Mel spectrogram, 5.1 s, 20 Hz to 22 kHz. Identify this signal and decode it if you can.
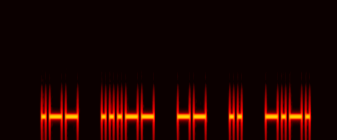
Morse code, heard as a keyed tone, about 19 wpm, spaced as for 14 wpm, 700 Hz. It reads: W3MIC
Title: 219 Lesson 35g - Number 0 - Call Signs 20wpm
